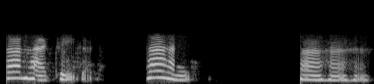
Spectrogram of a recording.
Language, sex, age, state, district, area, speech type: Bengali, female, 18-30, West Bengal, Darjeeling, urban, conversation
